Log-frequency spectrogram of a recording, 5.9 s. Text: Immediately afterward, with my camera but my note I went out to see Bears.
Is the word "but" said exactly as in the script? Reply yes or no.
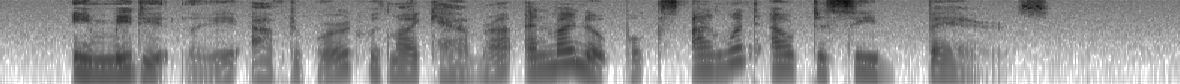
no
